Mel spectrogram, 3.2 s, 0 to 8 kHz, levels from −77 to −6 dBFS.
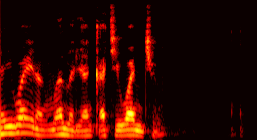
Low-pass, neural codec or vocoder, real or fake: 7.2 kHz; vocoder, 44.1 kHz, 128 mel bands every 512 samples, BigVGAN v2; fake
